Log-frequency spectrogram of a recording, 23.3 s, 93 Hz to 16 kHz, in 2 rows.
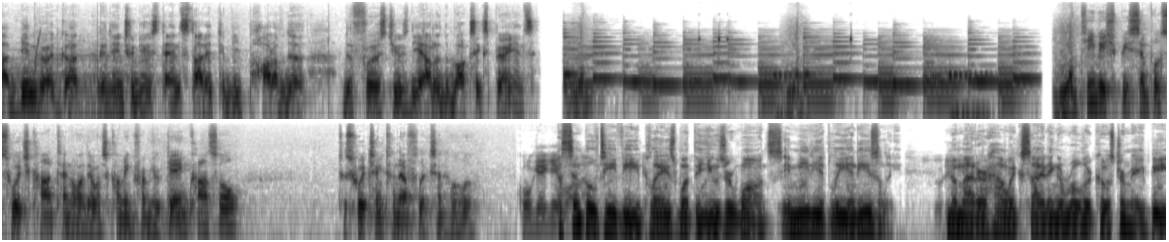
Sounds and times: Music: 0.0s - 2.3s, 5.6s - 10.4s
Speech: 0.0s - 5.4s, 10.8s - 14.1s, 15.0s - 23.2s.

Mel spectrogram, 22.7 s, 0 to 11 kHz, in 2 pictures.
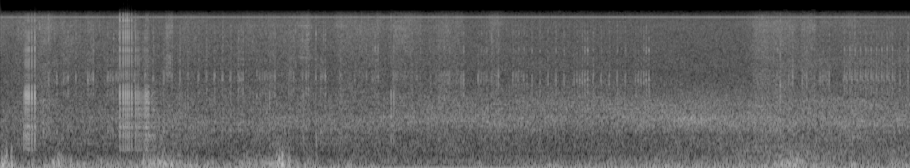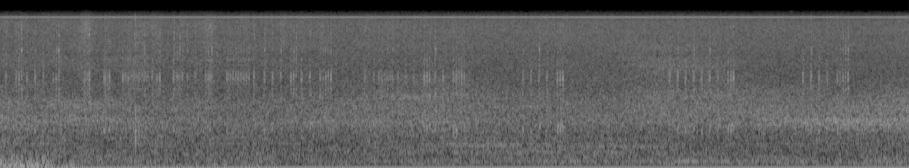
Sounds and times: Outside, urban or manmade: 0.0s - 22.7s.

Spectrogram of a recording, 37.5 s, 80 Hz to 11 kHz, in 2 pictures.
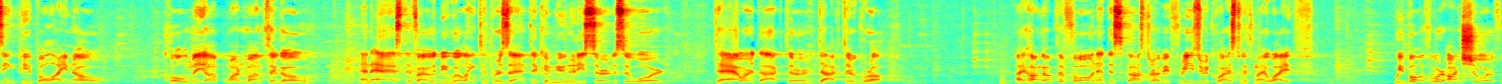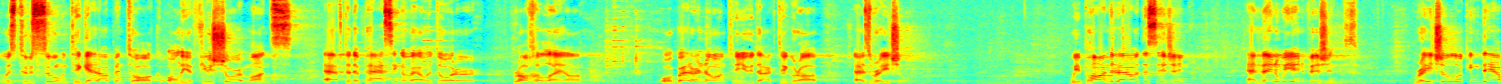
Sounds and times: Speech: 0.0s - 1.4s, 2.1s - 8.4s, 9.0s - 11.3s, 12.7s - 16.5s, 17.4s - 26.2s, 27.0s - 30.3s, 32.2s - 35.8s, 36.5s - 37.5s.

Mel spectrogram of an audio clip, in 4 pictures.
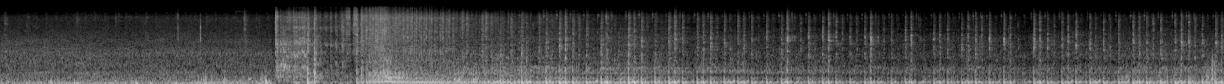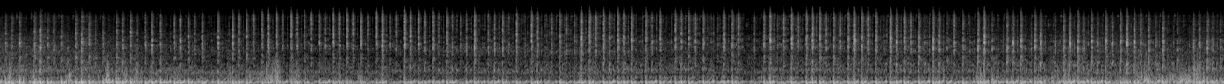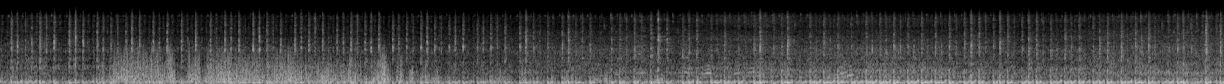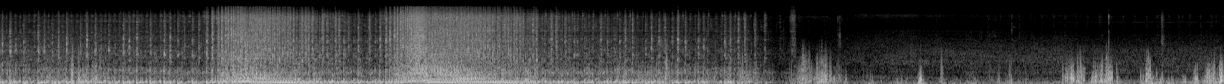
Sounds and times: Motorcycle: 0.0s - 48.9s
Speech: 30.6s - 33.2s.

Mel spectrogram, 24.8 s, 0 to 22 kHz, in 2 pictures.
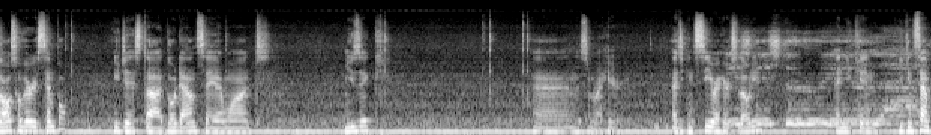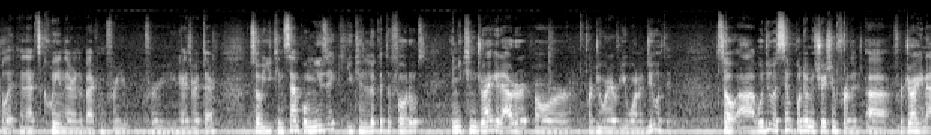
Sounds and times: Speech: 0.0s - 3.7s, 4.6s - 5.2s, 7.1s - 8.4s, 9.0s - 21.4s, 22.0s - 24.8s
Inside, small room: 9.4s - 12.8s.

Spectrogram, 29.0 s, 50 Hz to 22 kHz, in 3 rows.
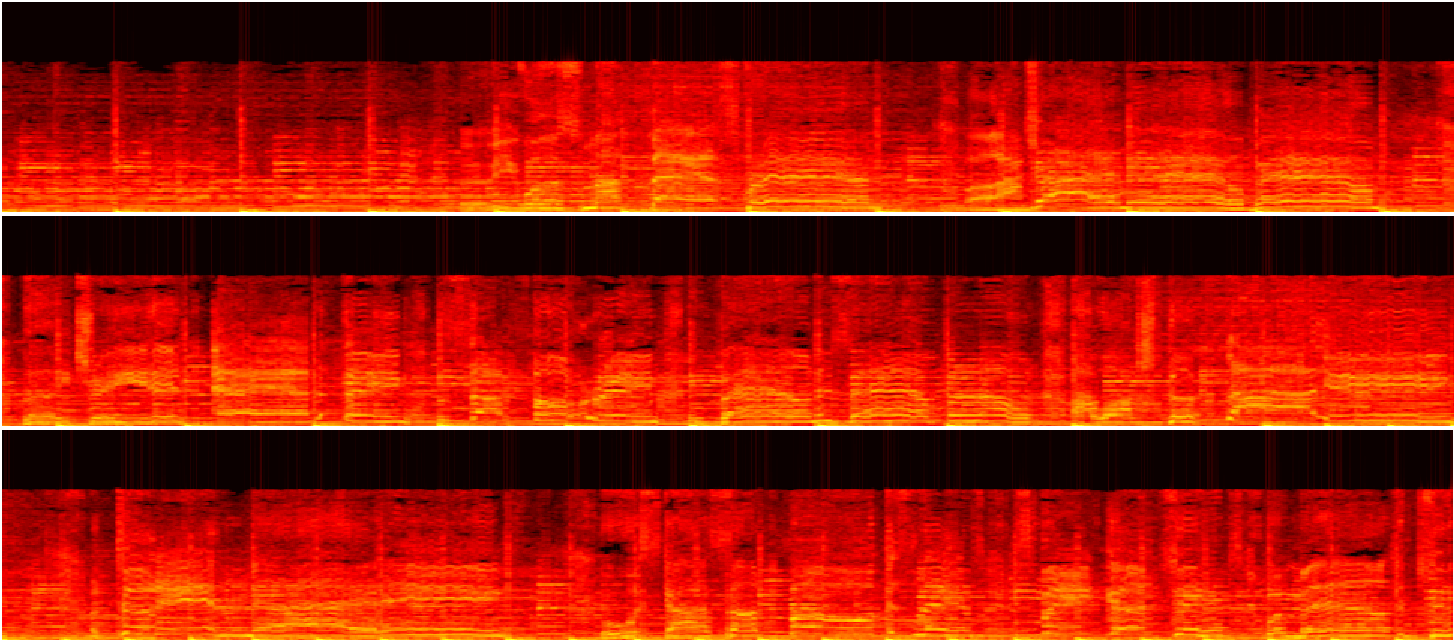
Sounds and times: Music: 0.0s - 29.0s.

